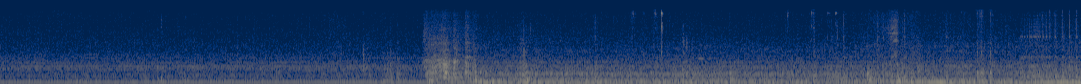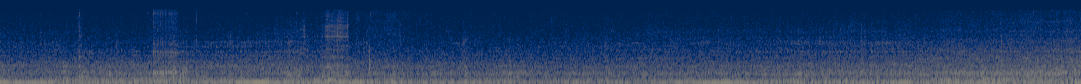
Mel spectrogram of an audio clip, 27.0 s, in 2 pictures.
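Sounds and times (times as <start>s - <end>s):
vehicle engine starting and idling: 5.2s - 19.9s.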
